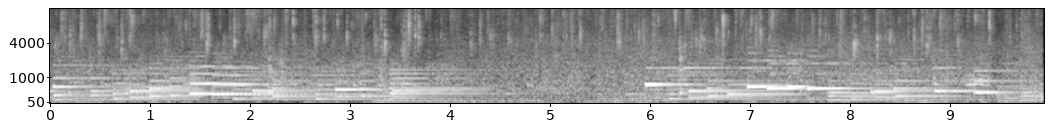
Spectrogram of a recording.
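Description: Rain falling steadily, with many separate drops heard, and slow piano music playing over it.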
